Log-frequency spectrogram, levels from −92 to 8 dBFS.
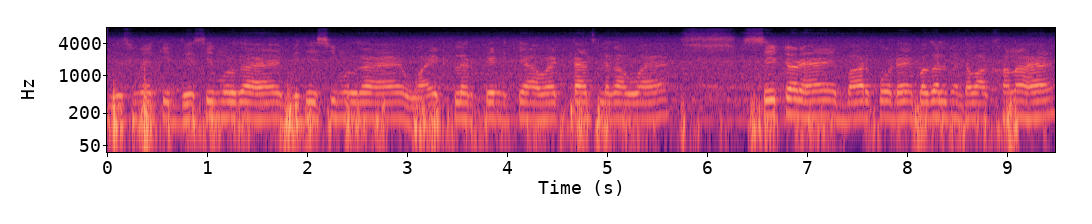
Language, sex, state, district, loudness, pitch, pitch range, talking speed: Hindi, male, Bihar, Katihar, -20 LUFS, 160 Hz, 155-165 Hz, 165 wpm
